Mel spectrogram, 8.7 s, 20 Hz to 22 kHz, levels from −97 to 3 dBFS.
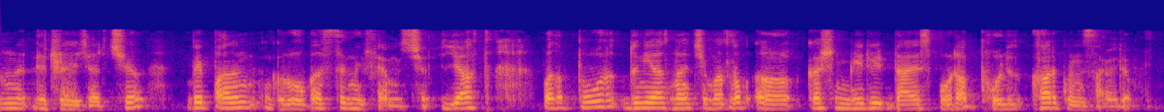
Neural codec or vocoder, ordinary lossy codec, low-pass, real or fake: codec, 16 kHz, 2 kbps, FunCodec, trained on Chinese and English, 25 frames a second; none; 7.2 kHz; fake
